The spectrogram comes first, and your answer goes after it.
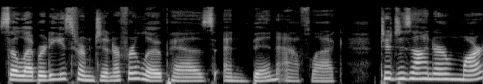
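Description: A woman with an ordinary speaking voice talks at a fairly slow pace with lively intonation, in a dry, close sound with no echo. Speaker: podcast host and food writer. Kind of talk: interview chat. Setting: hotel room.

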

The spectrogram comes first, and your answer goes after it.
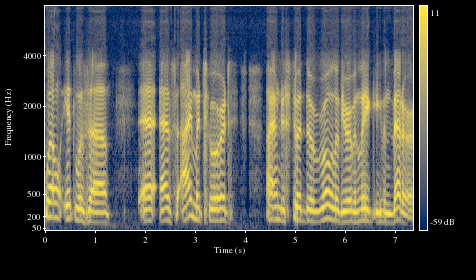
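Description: At a moderate pace and with long, frequent pauses, a man with an American accent lets his pitch swing very widely. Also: fairly high pitch for a man, very even loudness. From Ohio, US Midwest. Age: 90s. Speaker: retired civil rights leader. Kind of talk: interview, reminiscing.

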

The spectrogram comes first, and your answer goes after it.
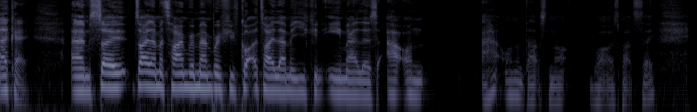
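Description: A man with a medium-pitched voice talks at a very fast clip, his intonation lively and his loudness swinging widely, on a very clean recording with a silent background. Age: 20s. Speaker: podcast host. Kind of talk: casual chat.

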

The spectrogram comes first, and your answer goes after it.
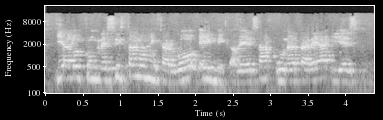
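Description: A woman's fairly high voice keeps a fairly even intonation, with noticeable background noise and audible room echo. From La Guajira, Colombia (Riohacha). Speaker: senator. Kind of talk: radio interview. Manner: halting.

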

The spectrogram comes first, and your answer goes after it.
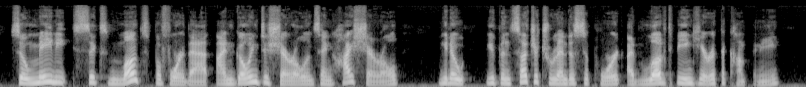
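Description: A woman's plain, everyday voice at medium pitch, fairly quick, with lively intonation and a dry, close sound with no echo. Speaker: author and negotiation expert. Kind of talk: live interview talk. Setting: online live session.

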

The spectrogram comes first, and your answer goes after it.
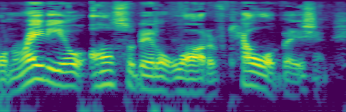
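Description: This man has an American accent and a fairly high pitch. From Idaho, US. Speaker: podcast host. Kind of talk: podcast intro and outro, casual announcing.

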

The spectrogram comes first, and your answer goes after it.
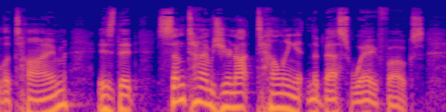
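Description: On a very clean recording with a silent background, a man with an ordinary speaking voice talks at a medium pitch with lively intonation. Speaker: podcast co-host and music school owner. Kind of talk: casual podcast conversation.

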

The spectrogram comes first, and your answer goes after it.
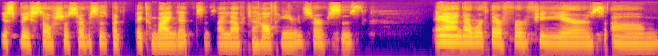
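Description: Very fast and monotone, a woman with a fairly low pitch and an American accent speaks with flat intonation in a dry, close sound with no echo. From US West Coast (San Diego area). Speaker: city manager. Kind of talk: interview.

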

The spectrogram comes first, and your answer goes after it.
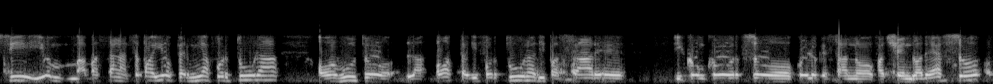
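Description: Loudness from this man holds very even. He goes at a fairly slow pace. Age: 40s. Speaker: teacher. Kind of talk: radio call-in. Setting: phone call.

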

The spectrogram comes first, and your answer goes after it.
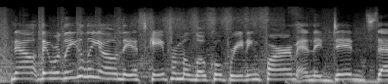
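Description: A woman speaks at a very fast pace. Noticeable background noise is present. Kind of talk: radio co-host banter and news. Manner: chipper, chatty, laughing.

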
